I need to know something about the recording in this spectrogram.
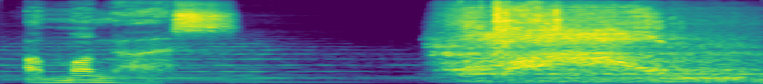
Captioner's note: growls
